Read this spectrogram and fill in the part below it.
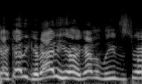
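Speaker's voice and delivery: panicked, freaking out, high-pitched, rushed scramble of words. Recounting a crisis in a store, the speaker retells panicking. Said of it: "I'm panicking".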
